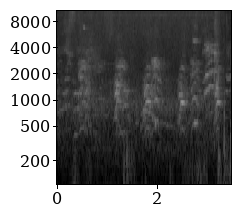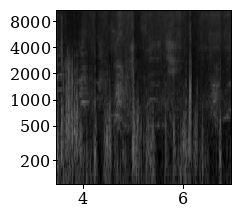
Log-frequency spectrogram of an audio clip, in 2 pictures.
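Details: White-backed vulture held at Eagle Heights, Kent, in August 2019; about three seconds of repeated nasal, wavering squeals, then the calls give way to rough, low, irregular thumping and scuffling noise.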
